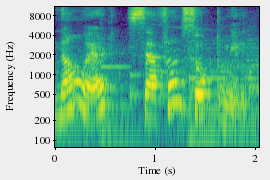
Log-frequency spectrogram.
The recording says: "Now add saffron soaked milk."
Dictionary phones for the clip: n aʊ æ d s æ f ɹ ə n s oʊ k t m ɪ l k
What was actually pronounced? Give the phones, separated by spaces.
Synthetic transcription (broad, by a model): n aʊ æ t s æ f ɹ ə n s oʊ k t m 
